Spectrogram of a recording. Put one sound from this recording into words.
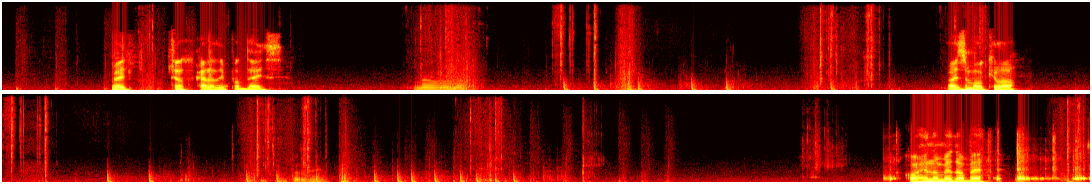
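Footsteps crunch through grass and brush.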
